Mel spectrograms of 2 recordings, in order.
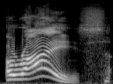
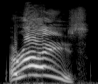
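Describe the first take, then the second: First: The word is said in a plain, even voice. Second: The word is said loudly with strong emphasis.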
